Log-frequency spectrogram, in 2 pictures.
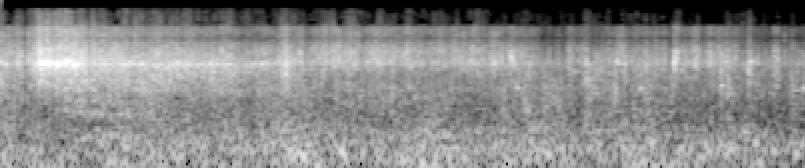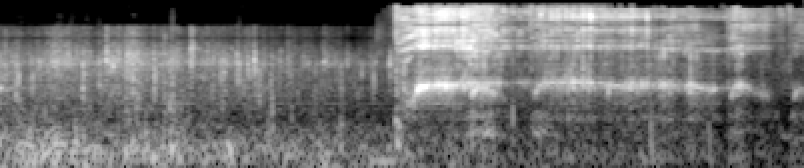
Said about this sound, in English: You're gonna insert some explosion noises.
